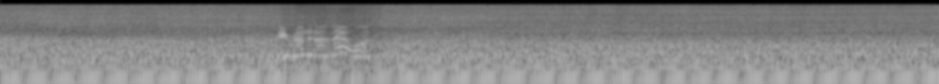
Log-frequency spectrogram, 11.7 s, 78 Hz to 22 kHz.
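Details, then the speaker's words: Cub Cadet GT2 LX42 22 hp twin-cylinder tractor with hard starting and surging: lumpy, uneven idle with dropped pulses, running on one cylinder; intermittent firing on one cylinder traced to a bad ignition coil pack. "oh cut out again that's running on one cylinder let's find out what cylinder it's running on because it is really running on one cylinder right now"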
